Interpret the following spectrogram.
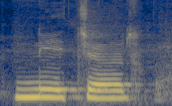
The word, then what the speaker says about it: nature: जैसे NATURE, तो देखो NA को बच्चों हम ने पढ़ लेंगे, और TURE को क्या पढ़ेंगे, चर, तो ये क्या हो गया, नेचर।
